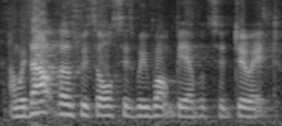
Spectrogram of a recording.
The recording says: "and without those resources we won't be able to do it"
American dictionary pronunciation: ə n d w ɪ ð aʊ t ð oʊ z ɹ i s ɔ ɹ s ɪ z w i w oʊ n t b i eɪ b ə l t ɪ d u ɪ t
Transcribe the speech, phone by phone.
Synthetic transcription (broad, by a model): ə n w ɪ ð aʊ t ð oʊ z ɹ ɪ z ɔ ɹ s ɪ z w i w oʊ n b i eɪ b ə l t ɪ d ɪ ɪ t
